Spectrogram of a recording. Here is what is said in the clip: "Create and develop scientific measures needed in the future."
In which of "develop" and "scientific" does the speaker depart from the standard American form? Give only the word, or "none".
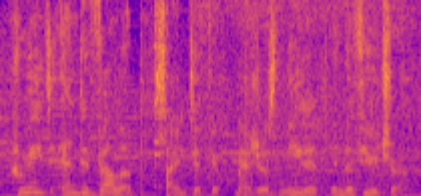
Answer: none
